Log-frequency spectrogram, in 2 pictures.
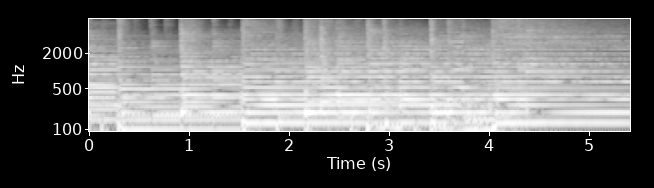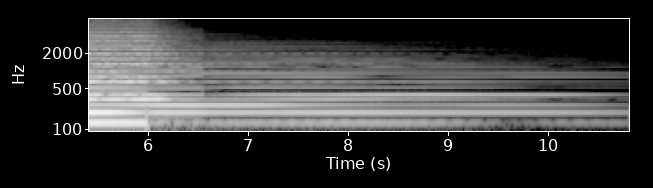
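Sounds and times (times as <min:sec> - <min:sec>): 
band playing: 0:00.0 - 0:06.5.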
